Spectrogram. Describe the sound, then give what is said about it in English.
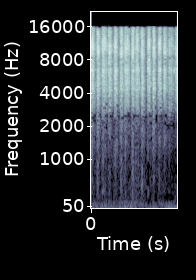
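Two rattlesnake rattles in a box shaken in a fast, steady buzz of dry clicking pulses, fairly loud, with no voices over it. “This box has two rattlesnake rattles in it. Let's see how they sound.”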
